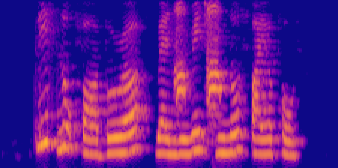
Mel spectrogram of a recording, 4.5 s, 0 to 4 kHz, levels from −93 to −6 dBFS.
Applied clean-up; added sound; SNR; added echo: classical method Wiener filter.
